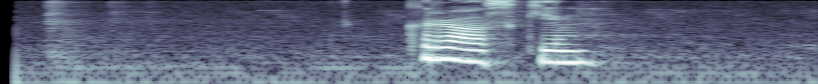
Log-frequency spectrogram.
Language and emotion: Russian, neutral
